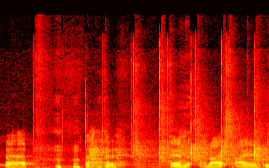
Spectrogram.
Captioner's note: laughs; applause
